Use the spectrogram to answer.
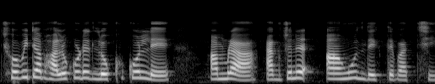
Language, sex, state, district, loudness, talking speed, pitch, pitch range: Bengali, female, West Bengal, Kolkata, -16 LUFS, 140 wpm, 255 Hz, 225-295 Hz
